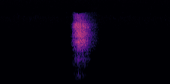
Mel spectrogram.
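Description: A single short intake of breath by the narrator, about halfway through an otherwise silent pause in the narration.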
